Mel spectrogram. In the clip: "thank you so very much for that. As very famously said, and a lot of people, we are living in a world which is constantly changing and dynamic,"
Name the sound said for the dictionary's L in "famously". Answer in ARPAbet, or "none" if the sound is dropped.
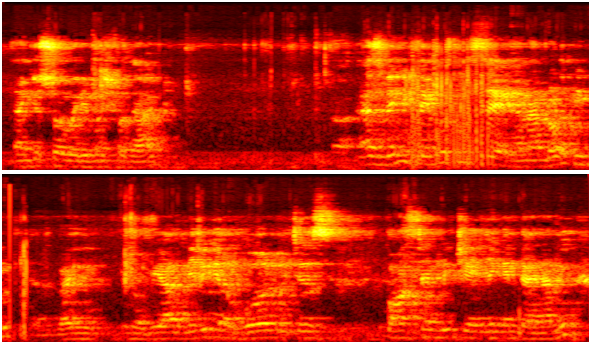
none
